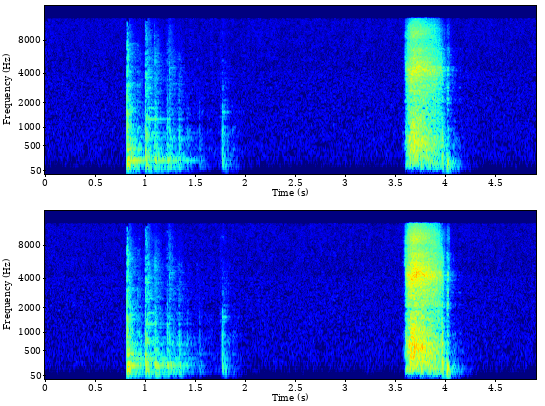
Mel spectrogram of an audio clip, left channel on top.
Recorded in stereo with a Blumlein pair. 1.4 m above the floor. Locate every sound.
0.8 s a clunk: 5° right, 1.5 m
3.6 s breathing: 65° right, 0.5 m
